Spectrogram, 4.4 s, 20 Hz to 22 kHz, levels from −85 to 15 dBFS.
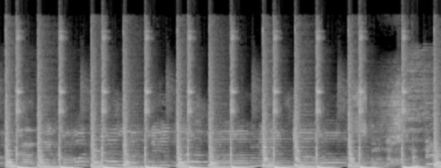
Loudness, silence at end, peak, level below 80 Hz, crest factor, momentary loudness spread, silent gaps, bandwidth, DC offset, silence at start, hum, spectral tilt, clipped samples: -7 LUFS; 0 s; 0 dBFS; -14 dBFS; 8 dB; 2 LU; none; over 20 kHz; under 0.1%; 0 s; none; -4 dB/octave; 2%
